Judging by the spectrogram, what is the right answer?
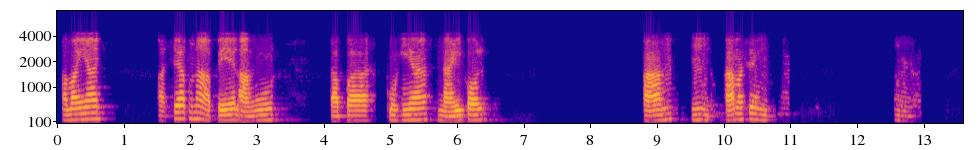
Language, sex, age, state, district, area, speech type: Assamese, male, 18-30, Assam, Morigaon, rural, conversation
